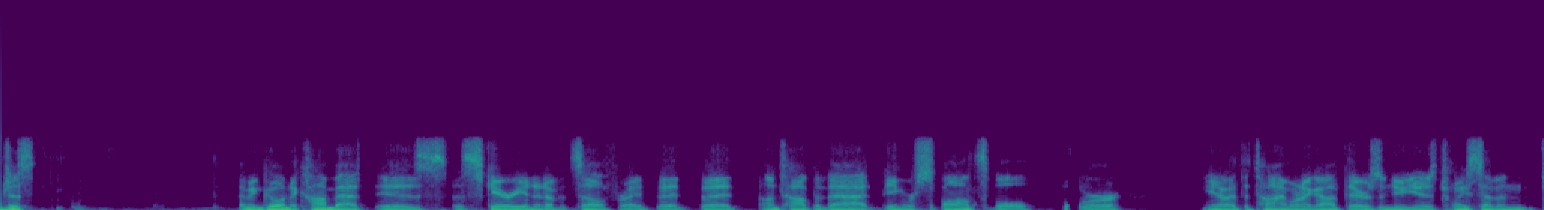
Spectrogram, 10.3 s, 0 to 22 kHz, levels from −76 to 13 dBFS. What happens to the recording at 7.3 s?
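Between 7.12 and 7.41 s, just after "of that being responsible", the speech drops to near silence and returns rough before "you know at the". These are lost AMR speech frames: about 80 ms failed on the radio link, which fits four 20 ms frames, and the decoder reused the last good settings at falling gain. Throughout, the sound is raspy and rough from the AMR wideband (HD Voice) codec running at 8.85 kbit/s, one of its lowest rates.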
